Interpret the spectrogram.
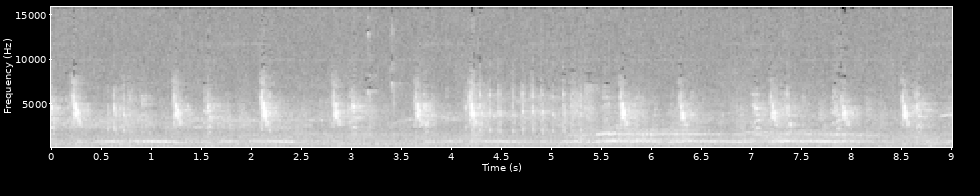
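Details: Brown-throated sunbird from Ubon Ratchathani, Thailand, recorded 13 January 2021 on a Nikon P1000: steady run of sharp, high chip notes, about one per second, with a soft lower hum and a brief whistled tone behind.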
